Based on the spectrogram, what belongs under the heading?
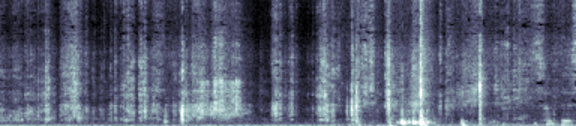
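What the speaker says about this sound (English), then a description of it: "I think if I cut this part off here" Scissors snipping through a paper bag while it is folded into a pocket, a series of short crisp cuts and rustles, close and fairly quiet with a little low background hum.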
